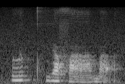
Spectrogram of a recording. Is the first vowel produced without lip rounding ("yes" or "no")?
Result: yes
